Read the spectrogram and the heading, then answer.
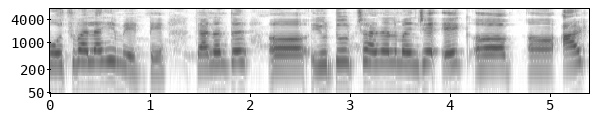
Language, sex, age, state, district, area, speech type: Marathi, female, 18-30, Maharashtra, Sindhudurg, urban, spontaneous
